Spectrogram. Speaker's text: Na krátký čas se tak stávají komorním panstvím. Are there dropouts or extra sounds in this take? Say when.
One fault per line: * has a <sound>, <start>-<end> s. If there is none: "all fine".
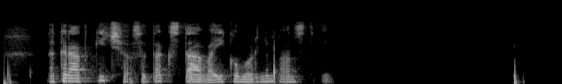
all fine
